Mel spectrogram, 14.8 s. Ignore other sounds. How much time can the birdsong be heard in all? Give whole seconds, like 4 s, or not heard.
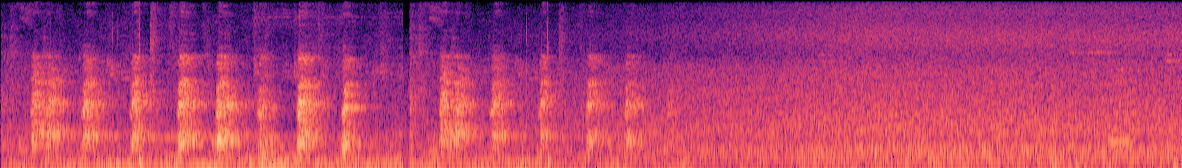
not heard.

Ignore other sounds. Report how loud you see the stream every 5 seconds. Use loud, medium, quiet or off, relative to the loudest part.
quiet, medium, loud.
